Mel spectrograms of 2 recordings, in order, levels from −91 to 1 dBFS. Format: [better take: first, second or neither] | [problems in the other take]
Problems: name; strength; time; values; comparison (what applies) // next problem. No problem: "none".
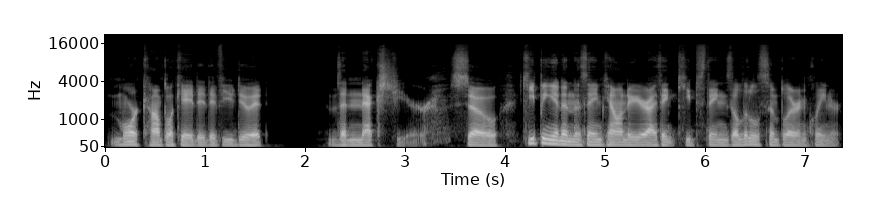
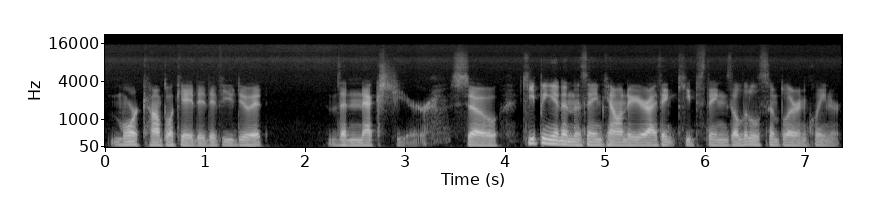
first | hiss; faint; throughout; 30 dB below the speech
